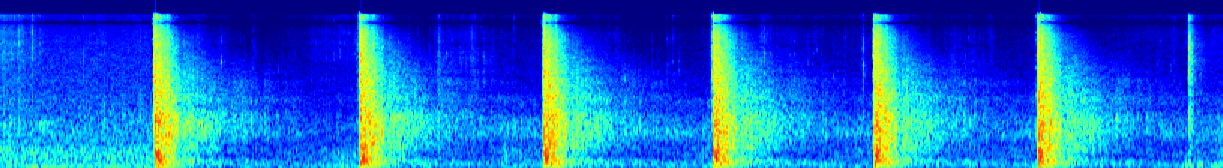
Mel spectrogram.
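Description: A rifle fires a series of loud shots outdoors, each echoing briefly.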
